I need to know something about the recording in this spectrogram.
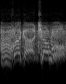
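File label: Polish damaged anti-aircraft mood medium; War Thunder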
